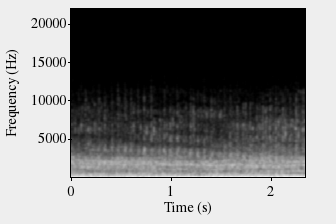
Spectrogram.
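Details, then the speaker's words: Corvair air-cooled flat-six powered buggy after top-end overhaul (re-ringed, heads untouched), warmed up: deep steady even idle, no popping either side, no smoke, plenty of power; fuel pump working, timing tricky to set; runs healthy. "starts up fine once it warms up there's no smoking there's no popping on either side it's got plenty of power"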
